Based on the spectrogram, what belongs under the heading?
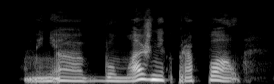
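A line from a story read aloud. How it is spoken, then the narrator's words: Strange, dejected voice. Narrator (Russian): проговорил он чужим упавшим голосом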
